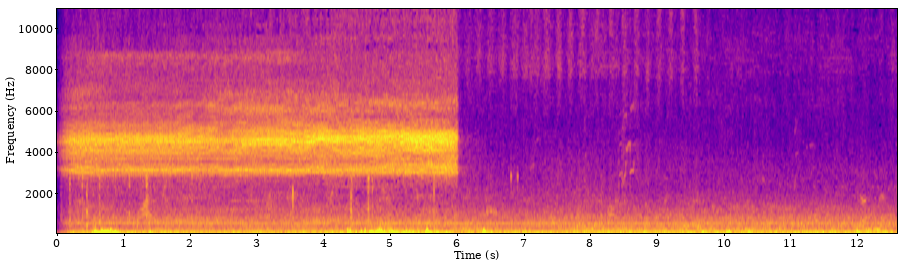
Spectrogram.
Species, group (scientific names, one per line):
Psaltoda plaga
Cicadidae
